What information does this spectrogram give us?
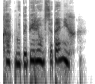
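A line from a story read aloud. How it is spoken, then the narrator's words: Whispering while spitting. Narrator (Russian): шепнул Синица, отплевываясь от мошек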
